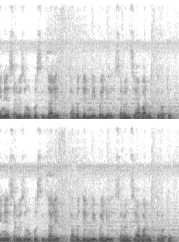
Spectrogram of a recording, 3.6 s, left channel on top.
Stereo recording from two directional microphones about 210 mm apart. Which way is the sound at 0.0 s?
25° right (ahead or behind).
